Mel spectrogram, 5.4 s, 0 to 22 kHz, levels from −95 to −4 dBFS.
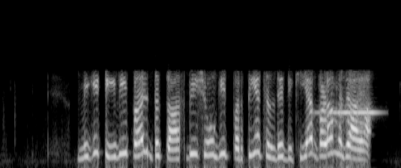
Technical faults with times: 0.00-5.36 G.723.1 codec
2.36-2.42 VoIP packet loss concealed by the speech codec

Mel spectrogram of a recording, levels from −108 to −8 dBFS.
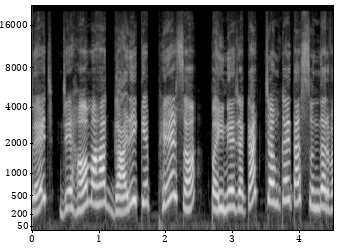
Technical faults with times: none

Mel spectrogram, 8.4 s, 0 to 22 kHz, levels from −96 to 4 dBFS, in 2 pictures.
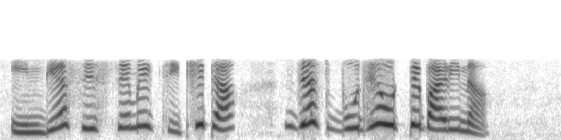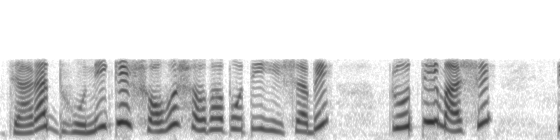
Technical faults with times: none

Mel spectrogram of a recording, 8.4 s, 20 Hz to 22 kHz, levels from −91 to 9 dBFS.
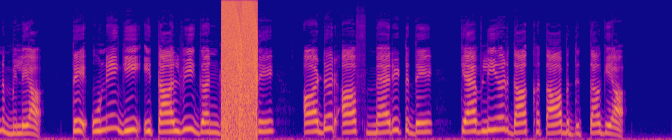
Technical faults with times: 2.77-3.22 samples built from the wrong bytes

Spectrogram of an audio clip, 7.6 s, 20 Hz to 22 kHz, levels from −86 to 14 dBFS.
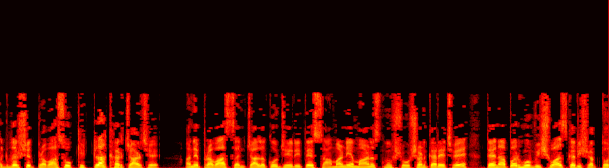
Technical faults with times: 0.00-7.61 MP3 compression

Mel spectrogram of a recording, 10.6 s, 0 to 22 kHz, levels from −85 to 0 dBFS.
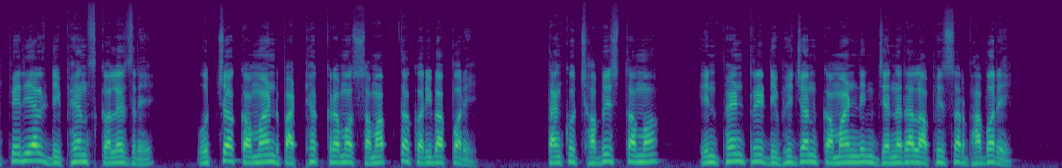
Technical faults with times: none

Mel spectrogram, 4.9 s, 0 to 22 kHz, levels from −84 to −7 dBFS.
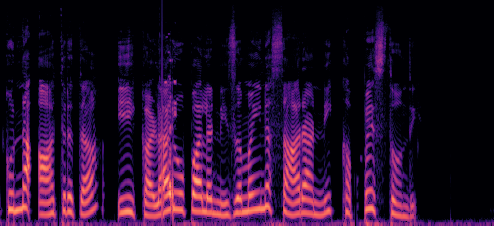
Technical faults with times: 0.56-0.61 corrupt frame decoded
1.61-1.75 corrupt frame decoded
3.54-3.62 corrupt frame decoded

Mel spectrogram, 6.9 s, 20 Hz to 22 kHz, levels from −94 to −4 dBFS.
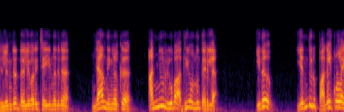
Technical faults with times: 0.00-6.90 AMR wideband (HD Voice) codec

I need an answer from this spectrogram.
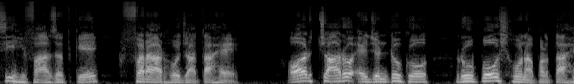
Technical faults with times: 0.00-5.74 Opus compression
3.90 pre-echo

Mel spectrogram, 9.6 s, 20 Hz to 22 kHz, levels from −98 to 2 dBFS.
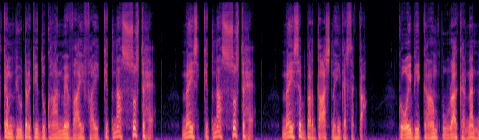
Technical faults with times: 3.93-5.93 stream segment repeated

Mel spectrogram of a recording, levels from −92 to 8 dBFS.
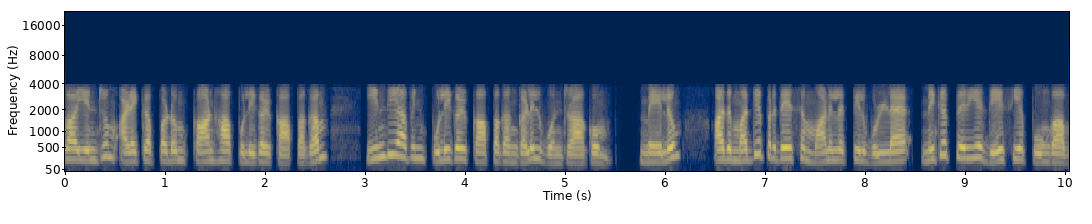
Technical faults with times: none

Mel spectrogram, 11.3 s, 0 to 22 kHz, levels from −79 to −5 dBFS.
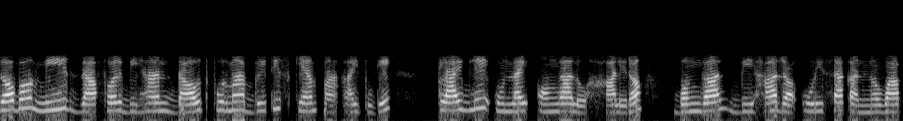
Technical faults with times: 0.00-11.29 RealAudio 14.4 codec

